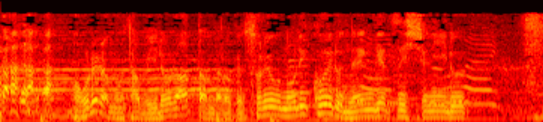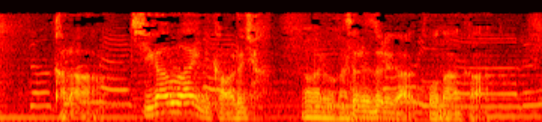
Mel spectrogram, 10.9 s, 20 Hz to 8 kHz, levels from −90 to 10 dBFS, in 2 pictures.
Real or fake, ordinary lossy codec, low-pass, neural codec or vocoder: real; MP3, 24 kbps; 7.2 kHz; none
